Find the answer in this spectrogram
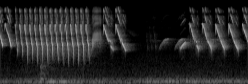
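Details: Canary singing to make other canaries answer: a very rapid trill of descending notes, a couple of rising swoops, a quiet gap with soft slurred notes, then spaced falling notes again.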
